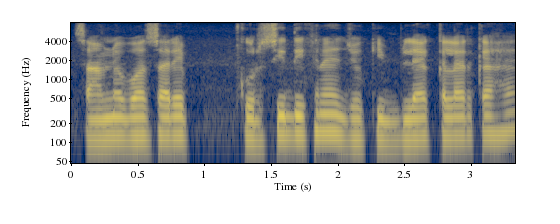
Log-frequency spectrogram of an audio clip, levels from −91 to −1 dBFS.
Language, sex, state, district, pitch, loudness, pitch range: Hindi, male, Jharkhand, Ranchi, 125 Hz, -19 LUFS, 120-130 Hz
